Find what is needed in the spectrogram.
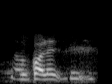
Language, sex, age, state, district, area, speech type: Bengali, female, 45-60, West Bengal, Purba Bardhaman, rural, conversation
